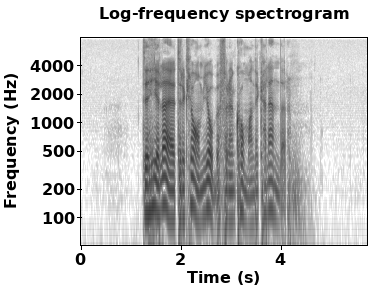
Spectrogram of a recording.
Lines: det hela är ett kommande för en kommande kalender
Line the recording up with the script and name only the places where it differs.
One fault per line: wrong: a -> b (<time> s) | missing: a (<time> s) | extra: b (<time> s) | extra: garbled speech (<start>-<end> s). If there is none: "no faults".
wrong: kommande -> reklamjobb (2.0 s)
